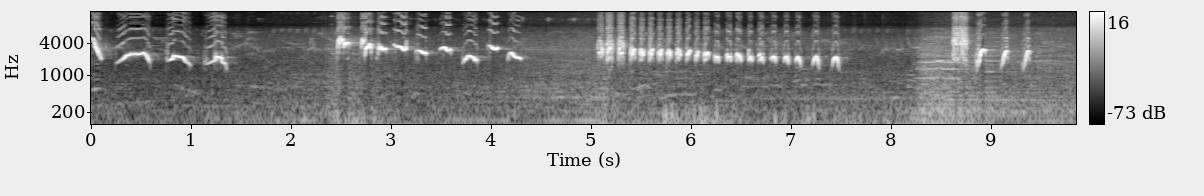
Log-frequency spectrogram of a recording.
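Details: Greater green leafbird singing to provoke rivals into song: rich descending whistled phrases, then a long rapid series of evenly spaced sliding notes, closing with a harsh burst and more whistles.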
